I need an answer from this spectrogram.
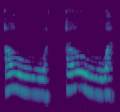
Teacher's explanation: You can even hear a tiny W at the end of the vowel. This is the vowel glide, the shape and sound that follows the vowel.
